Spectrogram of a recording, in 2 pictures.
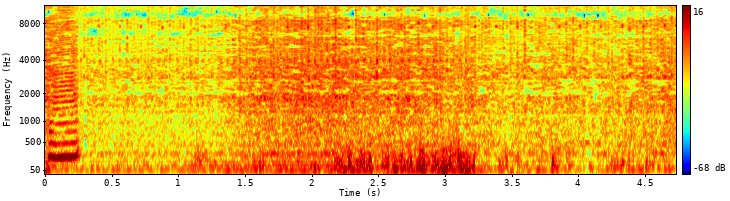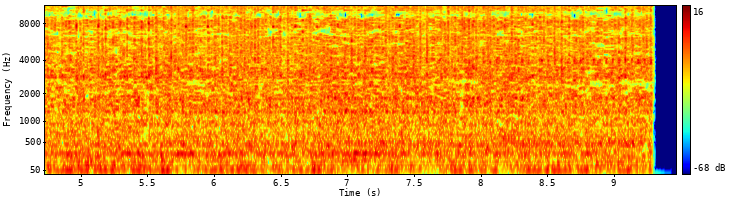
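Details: BMW X5 N55 after valve-cover PCV repair with new membrane and spring fitted: engine fires up and settles into a steady, smooth idle with no odd knocks or hissing; normal idle.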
